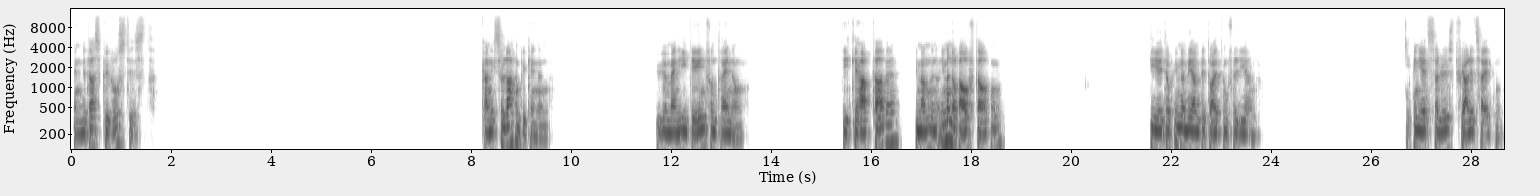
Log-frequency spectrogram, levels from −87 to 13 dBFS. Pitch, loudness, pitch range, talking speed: 110 Hz, -29 LUFS, 105-120 Hz, 75 wpm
